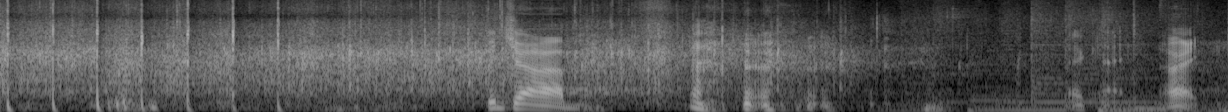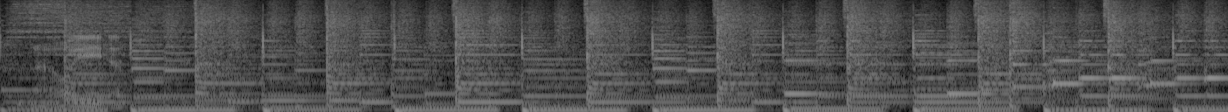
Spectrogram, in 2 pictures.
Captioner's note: applause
